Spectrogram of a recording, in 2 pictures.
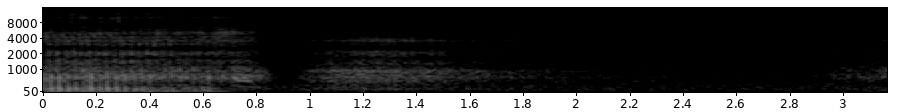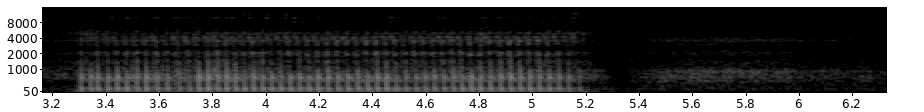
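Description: Loud, rough rattling snores on the breaths, separated by a quieter pause; ordinary snoring from vibration in the upper airway during sleep.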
